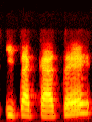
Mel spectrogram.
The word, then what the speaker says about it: Itacate: It's Itacate. It comes from the Nahuatl itacatl, and that's the, the language of the Aztecs,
